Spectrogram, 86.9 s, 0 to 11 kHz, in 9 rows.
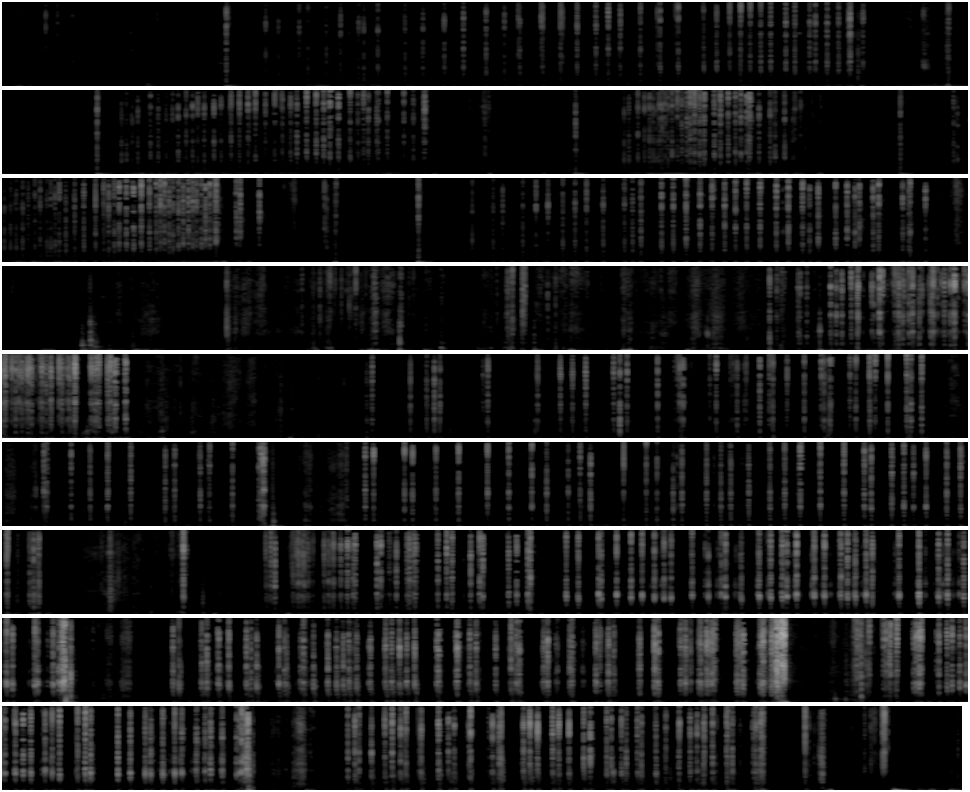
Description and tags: flipping cards
I needed to record calendar page flip, so i decided to upload my first sound here :) Recorded with TASCAM DR-40
book, calendar, card, cards, flip, flipping, page, paper, shuffle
